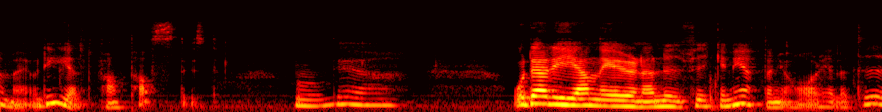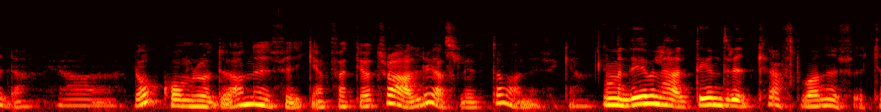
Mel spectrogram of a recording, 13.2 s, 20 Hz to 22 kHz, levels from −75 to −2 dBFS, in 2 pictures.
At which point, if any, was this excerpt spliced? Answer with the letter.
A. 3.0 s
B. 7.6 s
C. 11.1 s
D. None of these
B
